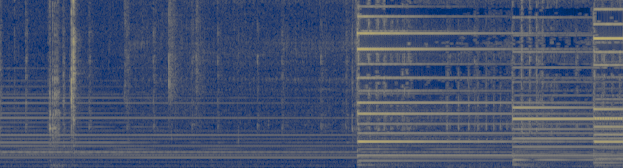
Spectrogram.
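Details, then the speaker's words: Antique Davison Bros London chiming clock: chime notes ring in clusters over the ticking, with one tone off. The chime hammers are being bent and pushed to adjust them, including the hour hammer. Hammer misadjusted. "this is how you calibrate so it sounds better so you notice it's not making any sounds anymore"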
